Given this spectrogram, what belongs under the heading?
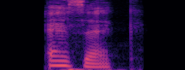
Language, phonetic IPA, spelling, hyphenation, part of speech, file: Hungarian, [ˈɛzɛk], ezek, ezek, pronoun / determiner, Hu-ezek.ogg
- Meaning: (pronoun) nominative plural of ez: these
